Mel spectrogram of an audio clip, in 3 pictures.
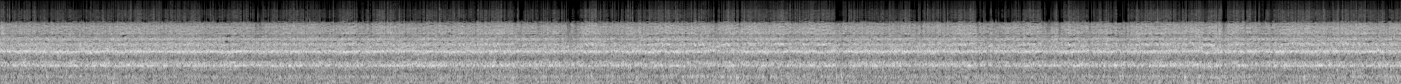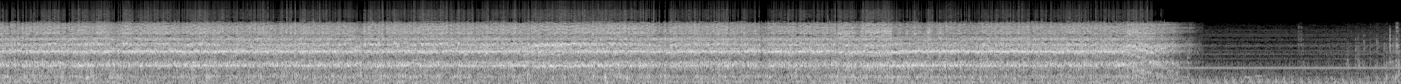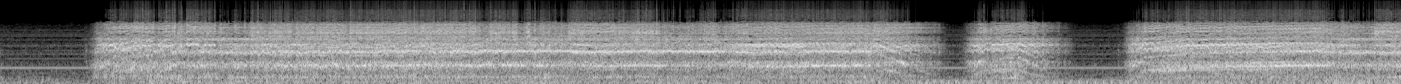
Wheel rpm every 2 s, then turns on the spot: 230, 230, 230, 230, 230, 230, 230, 240, 230, 230, 230, 230, 170, 0, 60, 210, 220, 230, 160, 60, 200.
none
